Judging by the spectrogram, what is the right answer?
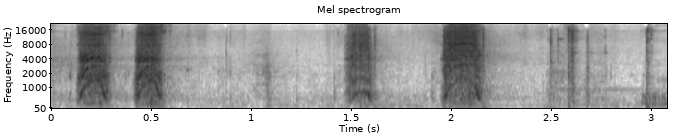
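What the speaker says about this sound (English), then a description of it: "with a long extension, I'm going to get a 13mm socket on these 2 retaining bolts right here and take them out" A ratchet with a 13mm socket on a long extension works loose the retaining bolts on a 2008-2013 Nissan Rogue during a front CV axle seal job, giving several sharp, close bursts of clicking separated by brief pauses.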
